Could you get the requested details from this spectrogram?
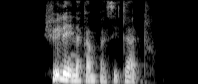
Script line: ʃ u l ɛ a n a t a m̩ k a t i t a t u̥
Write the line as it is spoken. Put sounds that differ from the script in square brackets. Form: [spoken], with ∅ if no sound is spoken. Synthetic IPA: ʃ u l ɛ [i] n a [k] a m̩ [p] a [s] i t a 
